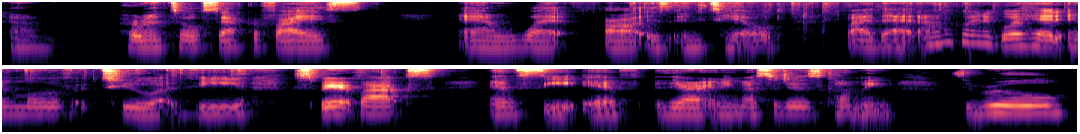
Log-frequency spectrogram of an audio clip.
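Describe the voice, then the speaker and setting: A woman hosting a paranormal session, talking to spirits with solemn questions in a halting, deliberate way on a noisy amateur recording. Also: fairly low pitch, vocal fry, darkish tone. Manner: halting, deliberate, pausing between phrases.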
